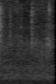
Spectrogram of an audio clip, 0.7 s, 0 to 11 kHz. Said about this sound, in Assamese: এতিয়া 3টামান বজাৰ পৰা বৰষুণ দিছে।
